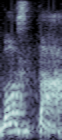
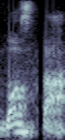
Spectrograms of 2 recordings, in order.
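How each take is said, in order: Both takes have the same delivery.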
